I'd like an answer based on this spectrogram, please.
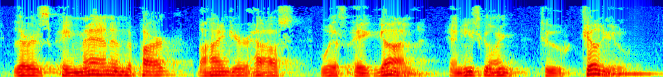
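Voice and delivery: ordinary talk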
